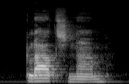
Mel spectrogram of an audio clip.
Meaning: toponym
- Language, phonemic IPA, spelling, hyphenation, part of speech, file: Dutch, /ˈplaːts.naːm/, plaatsnaam, plaats‧naam, noun, Nl-plaatsnaam.ogg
